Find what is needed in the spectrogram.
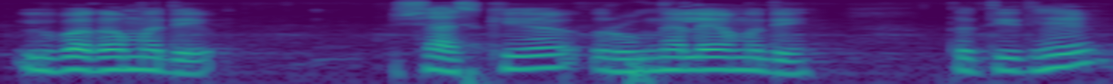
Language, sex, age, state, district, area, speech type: Marathi, male, 30-45, Maharashtra, Akola, urban, spontaneous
